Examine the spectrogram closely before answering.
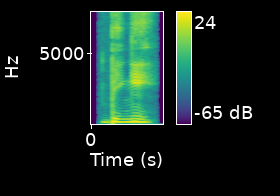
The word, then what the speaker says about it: Bingi: Notice how no matter where the H or NG appears, the sound never changes. This makes reading and pronouncing Tagalog words much more predictable than in English.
